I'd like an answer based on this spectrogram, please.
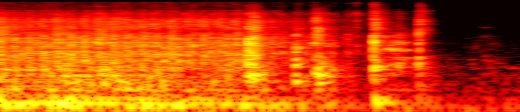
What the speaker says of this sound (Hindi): यहाँ पर पॉकेट के मुंह पे जो है सिलाई लगा देंगे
